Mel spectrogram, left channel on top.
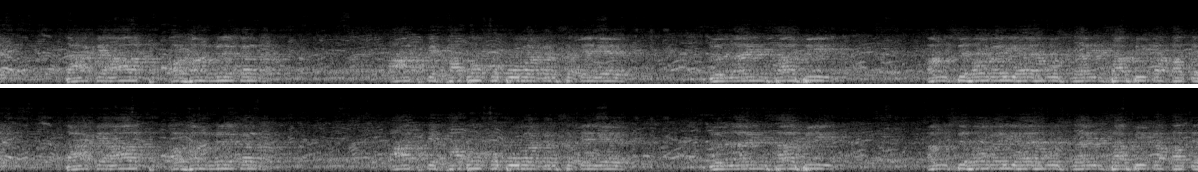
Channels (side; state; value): both; normal; correlation 0.72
